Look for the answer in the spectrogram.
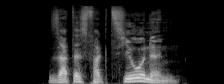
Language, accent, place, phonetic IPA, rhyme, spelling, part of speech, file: German, Germany, Berlin, [zatɪsfakˈt͡si̯oːnən], -oːnən, Satisfaktionen, noun, De-Satisfaktionen.ogg
- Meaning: plural of Satisfaktion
